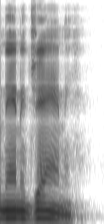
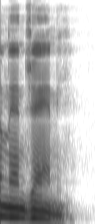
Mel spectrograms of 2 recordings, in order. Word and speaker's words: Nanjiani: Kumail Nanjiani. – Du hast schon wieder ein I eingebaut. – Okay, das ist lustig. – Kumail Nanjiani.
